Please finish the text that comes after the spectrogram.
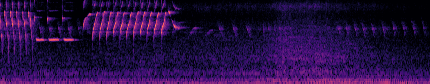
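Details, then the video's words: Canary singing a long rolling song used as a master to teach other birds: fast, evenly repeated high trilled notes in two loud runs for about three and a half seconds, then fainter distant trills over soft background hiss. "Kenari gacor cocok buat pancingan atau masteran burung"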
